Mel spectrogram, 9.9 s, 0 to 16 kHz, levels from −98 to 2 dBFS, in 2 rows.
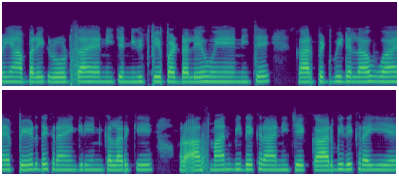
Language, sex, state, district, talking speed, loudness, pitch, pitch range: Hindi, female, Maharashtra, Aurangabad, 230 wpm, -26 LUFS, 205 Hz, 205-210 Hz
